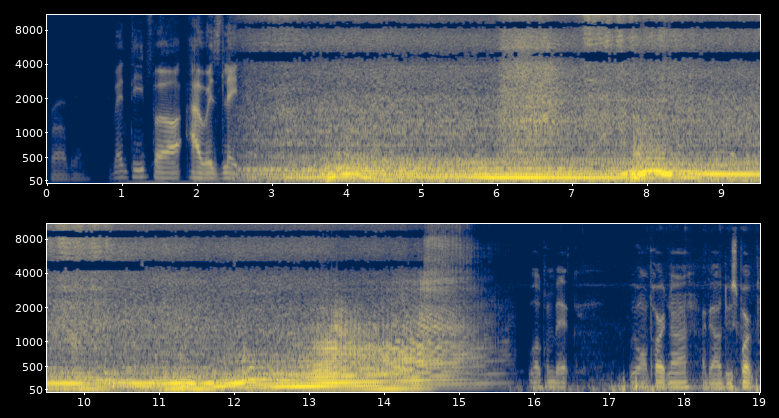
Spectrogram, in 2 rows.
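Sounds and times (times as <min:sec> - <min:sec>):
car engine running loudly: 0:02.6 - 0:15.7
engine rev: 0:02.6 - 0:15.7.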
